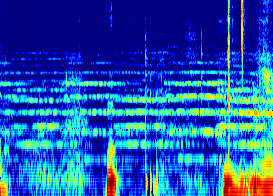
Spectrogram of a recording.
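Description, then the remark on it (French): A faint emergency siren from an ambulance or police car drones steadily outside in Paris while a person talks in short bursts. “En même temps, un petit, une petite ambulance, un petit, une, petite voiture de, flics, c'est aussi une sorte de musique ambiante.”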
